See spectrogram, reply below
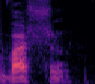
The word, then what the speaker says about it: waschen: Waschen. – So even if you say waschen, you will be understood. They will say, ah, waschen. So it's waschen. Because the W is pronounced like a V. Waschen.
